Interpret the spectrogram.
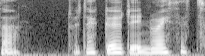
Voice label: "gyrru", Welsh

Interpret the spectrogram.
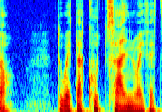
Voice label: "cwta", Welsh

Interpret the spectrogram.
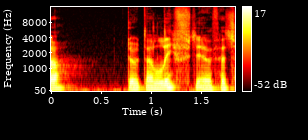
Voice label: "lifft", Welsh

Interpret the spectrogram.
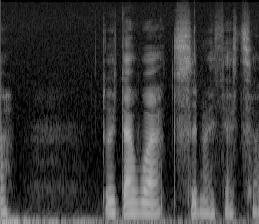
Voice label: "wats", Welsh

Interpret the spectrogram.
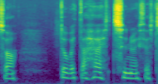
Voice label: "het", Welsh

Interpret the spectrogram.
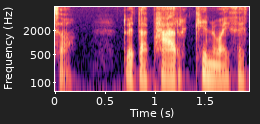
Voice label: "parc", Welsh

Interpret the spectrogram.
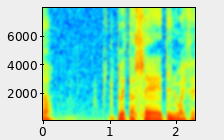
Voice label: "lled", Welsh

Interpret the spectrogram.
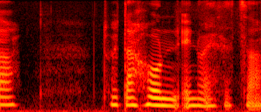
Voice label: "hwn", Welsh

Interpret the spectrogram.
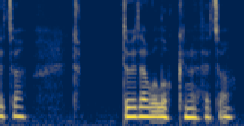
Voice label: "lwc", Welsh

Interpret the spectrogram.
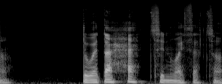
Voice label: "het", Welsh

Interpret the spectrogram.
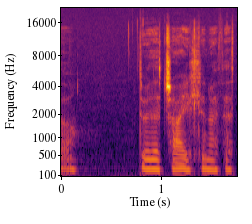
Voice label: "traill", Welsh

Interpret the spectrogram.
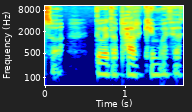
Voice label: "parc", Welsh

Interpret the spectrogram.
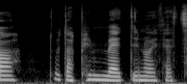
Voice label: "pumed", Welsh

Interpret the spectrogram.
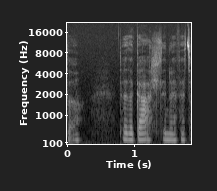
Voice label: "gallt", Welsh

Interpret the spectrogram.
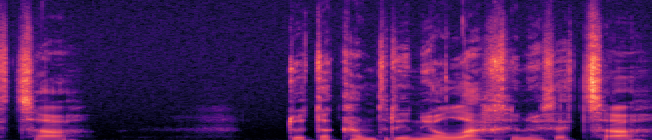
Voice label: "camdriniolach", Welsh

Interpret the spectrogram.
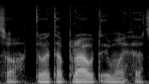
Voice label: "brawd", Welsh

